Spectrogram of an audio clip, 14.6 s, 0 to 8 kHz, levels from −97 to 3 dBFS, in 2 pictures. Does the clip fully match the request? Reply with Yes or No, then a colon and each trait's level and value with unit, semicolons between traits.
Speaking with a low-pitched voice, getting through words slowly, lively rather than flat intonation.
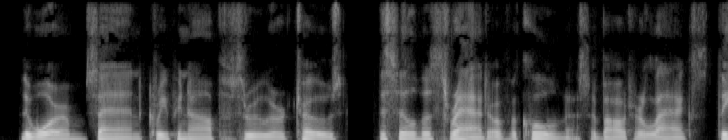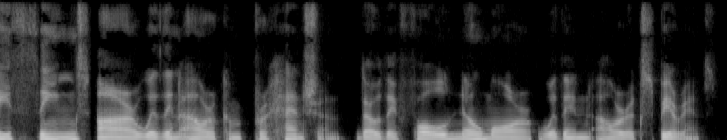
No: low, 115 Hz; slow, 125 wpm; average, 3.4 semitones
